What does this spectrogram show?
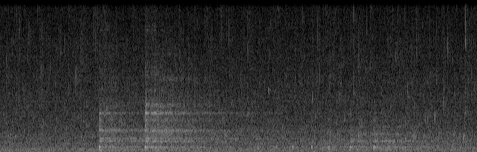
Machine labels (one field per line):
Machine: pump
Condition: normal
